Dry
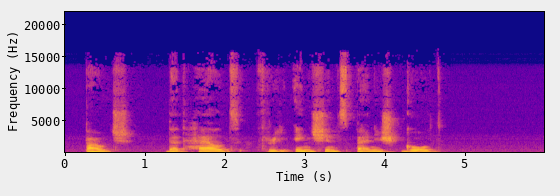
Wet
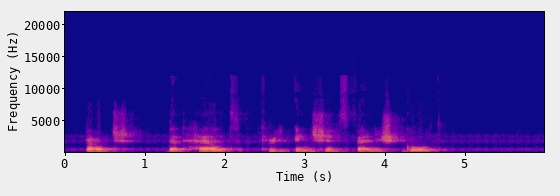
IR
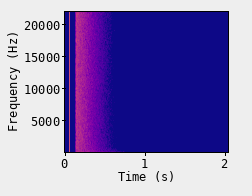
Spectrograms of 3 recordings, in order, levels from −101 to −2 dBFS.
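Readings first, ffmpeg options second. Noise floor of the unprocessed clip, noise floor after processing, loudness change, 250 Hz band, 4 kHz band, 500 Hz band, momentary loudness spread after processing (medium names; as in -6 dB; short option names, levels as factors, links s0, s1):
-58 dBFS, -80 dBFS, -17.5 dB, -26.0 dB, -25.5 dB, -13.5 dB, 17 LU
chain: -filter_complex "[0:a]bandreject=f=60:t=h:w=6,bandreject=f=120:t=h:w=6,asplit=2[s0][s1];[s1]equalizer=f=1100:w=3.3:g=-6[s2];[1:a]atrim=start_sample=2205[s3];[s2][s3]afir=irnorm=-1:irlink=0,volume=0.237[s4];[s0][s4]amix=inputs=2:normalize=0,acrossover=split=230|3000[s5][s6][s7];[s5]acompressor=threshold=0.126:ratio=4[s8];[s8][s6][s7]amix=inputs=3:normalize=0,asplit=3[s9][s10][s11];[s9]bandpass=f=530:t=q:w=8,volume=1[s12];[s10]bandpass=f=1840:t=q:w=8,volume=0.501[s13];[s11]bandpass=f=2480:t=q:w=8,volume=0.355[s14];[s12][s13][s14]amix=inputs=3:normalize=0,aecho=1:1:139|278:0.0668|0.0114,tremolo=f=9.7:d=0.4,volume=0.501" -ar 48000 -c:a libopus -b:a 20k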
